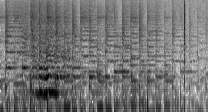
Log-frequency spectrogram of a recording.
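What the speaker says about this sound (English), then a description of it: "The wasp bolted straight for Silvie." Buzzing of a wasp in a visual novel game, a steady insect drone close and fairly loud throughout, set against rhythmic background music.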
